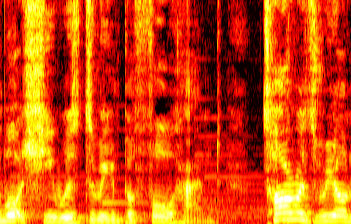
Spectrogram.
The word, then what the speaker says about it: Tara: talking about today is tara or as americans pronounce it tara uh i'm british so i say tara sorry not sorry and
